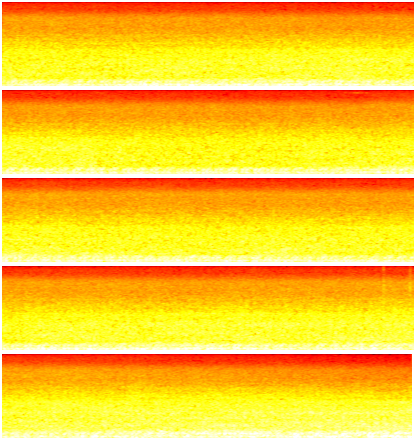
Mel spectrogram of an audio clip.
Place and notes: De Weteringschans/Frederiksplein, Amsterdam, The Netherlands - Fieldrecording for Improvising on Film: Fountain, traffic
